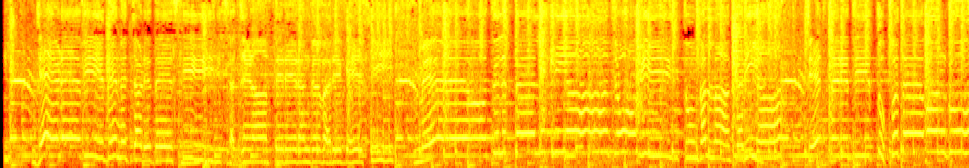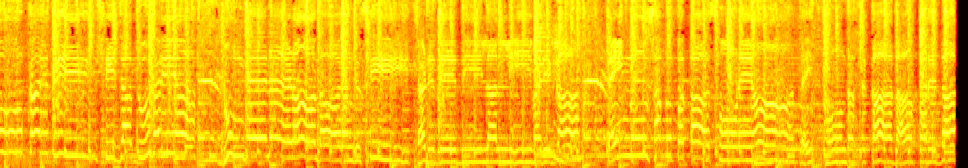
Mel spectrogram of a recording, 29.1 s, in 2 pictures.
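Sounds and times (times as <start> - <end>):
new Punjabi love song ringtone: 0.1 - 28.9.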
